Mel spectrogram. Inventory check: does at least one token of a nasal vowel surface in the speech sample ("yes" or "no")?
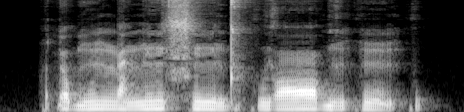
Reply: yes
